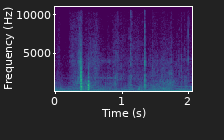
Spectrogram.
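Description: Two sharp clicks close together about half a second in, then a fainter click, as gear is handled in the snow, over a low steady rumble.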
